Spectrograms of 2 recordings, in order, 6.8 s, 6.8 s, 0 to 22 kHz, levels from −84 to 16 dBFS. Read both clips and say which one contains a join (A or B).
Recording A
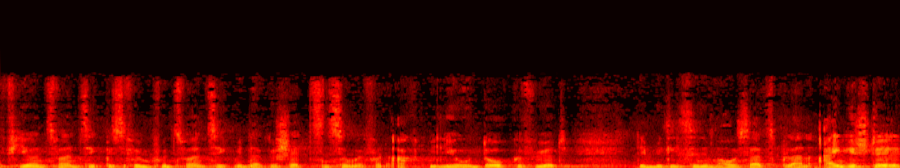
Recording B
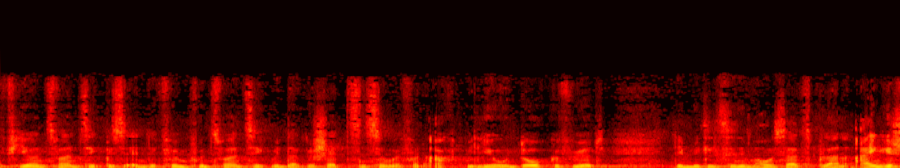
A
